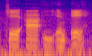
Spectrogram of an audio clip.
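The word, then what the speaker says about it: Caine: Joker love you 27 Michael Kaini Kaini dibacanya qne Negeri sama Hitler dalam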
